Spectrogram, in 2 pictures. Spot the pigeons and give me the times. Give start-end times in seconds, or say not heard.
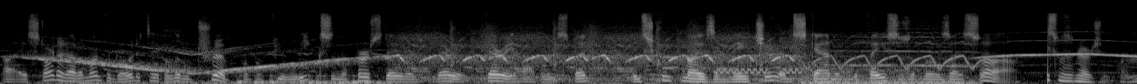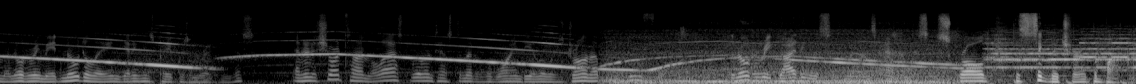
not heard.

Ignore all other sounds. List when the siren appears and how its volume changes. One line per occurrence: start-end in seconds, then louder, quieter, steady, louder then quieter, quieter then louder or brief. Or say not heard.
0.0-22.6 louder.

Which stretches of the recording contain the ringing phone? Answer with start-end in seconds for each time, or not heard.
6.6-8.1.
